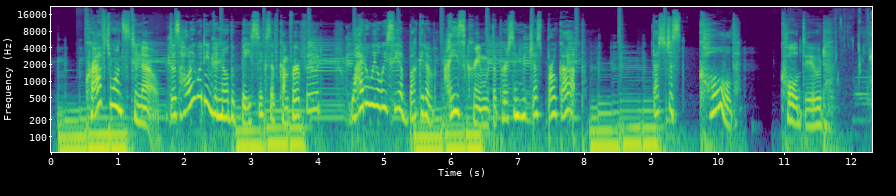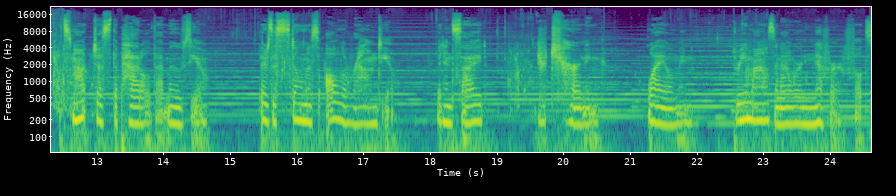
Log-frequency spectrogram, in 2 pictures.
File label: Commercial Voice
